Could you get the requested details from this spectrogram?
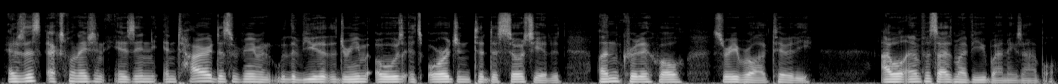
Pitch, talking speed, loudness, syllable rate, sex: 115 Hz, 165 wpm, -17 LUFS, 6.1 syllables/s, male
